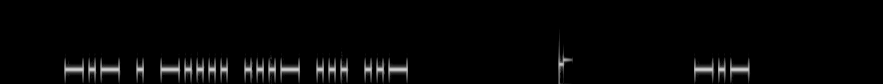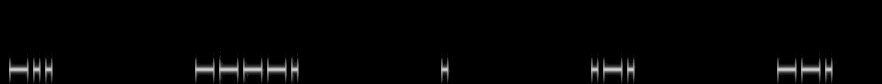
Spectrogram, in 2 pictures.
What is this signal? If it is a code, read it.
Morse code, heard as a keyed tone, about 20 wpm, spaced as for 9 wpm, 700 Hz. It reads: KE6VSU KD9ERG
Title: USA Call Signs - 6 Characters - 8x Character Spacing - 20wpm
